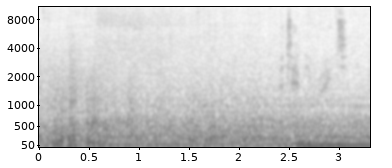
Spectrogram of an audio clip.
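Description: Low thunder rolls and rumbles through steady rain in a dark, stormy scene from an interactive Lovecraft horror story, with a louder crack of thunder toward the end.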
